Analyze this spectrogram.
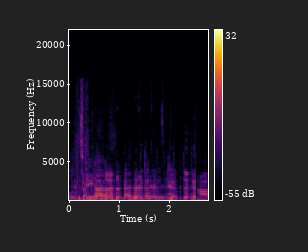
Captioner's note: laughing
